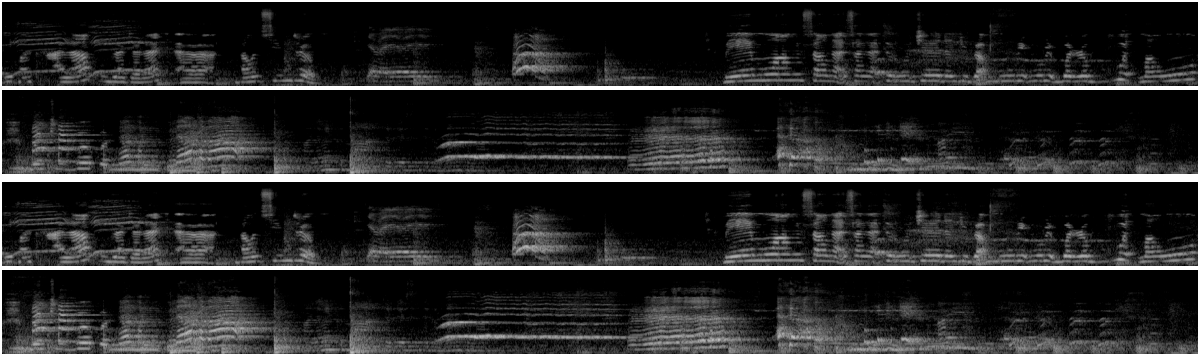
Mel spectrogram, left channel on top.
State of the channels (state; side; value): quieter; left; 5.0 dB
